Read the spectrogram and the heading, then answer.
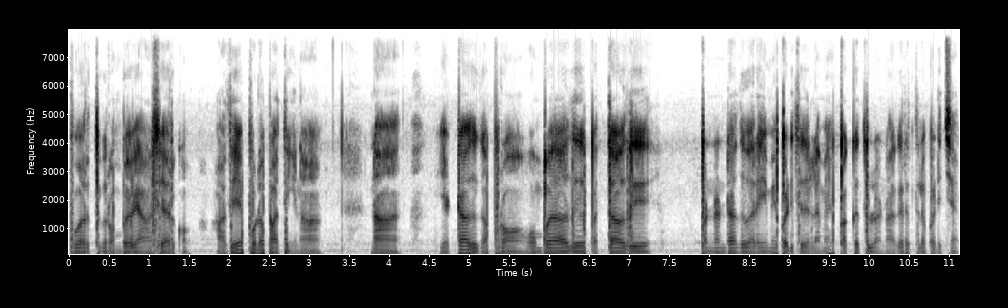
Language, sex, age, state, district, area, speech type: Tamil, male, 30-45, Tamil Nadu, Tiruvarur, urban, spontaneous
